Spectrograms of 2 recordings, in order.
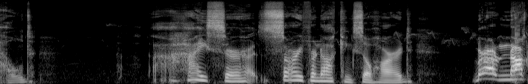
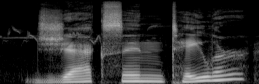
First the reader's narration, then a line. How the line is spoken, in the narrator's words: I said slowly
